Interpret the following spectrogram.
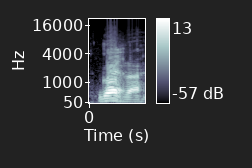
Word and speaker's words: Gorra: Gorra. It's Gorra. pronounced Gorra, but everybody says Gorra.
